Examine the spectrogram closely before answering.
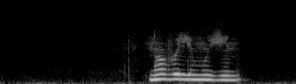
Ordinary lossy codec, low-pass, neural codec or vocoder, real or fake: none; none; none; real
